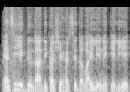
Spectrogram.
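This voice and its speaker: A man's voice: fairly low pitch, big pitch swings, moderate pace, faint music behind. A man narrating a scripted cartoon story as the storyteller.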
